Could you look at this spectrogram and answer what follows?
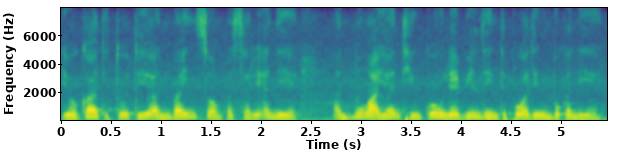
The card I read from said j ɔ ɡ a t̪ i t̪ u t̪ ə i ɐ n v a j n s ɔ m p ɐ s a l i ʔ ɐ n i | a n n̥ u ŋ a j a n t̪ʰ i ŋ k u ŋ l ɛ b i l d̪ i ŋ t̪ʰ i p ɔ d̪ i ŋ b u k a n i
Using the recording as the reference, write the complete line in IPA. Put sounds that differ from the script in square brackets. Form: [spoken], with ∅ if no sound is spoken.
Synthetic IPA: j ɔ ɡ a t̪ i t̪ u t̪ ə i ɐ n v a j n s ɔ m p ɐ s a [ɾ] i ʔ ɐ n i | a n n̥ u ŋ a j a n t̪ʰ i ŋ k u ŋ l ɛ b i l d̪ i ŋ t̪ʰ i p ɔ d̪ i ŋ b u k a n i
